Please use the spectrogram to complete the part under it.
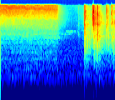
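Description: An aerosol can spraying grey chalk paint onto wooden bunting: one long steady hiss, a short silence, then several quick sharp bursts close by.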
